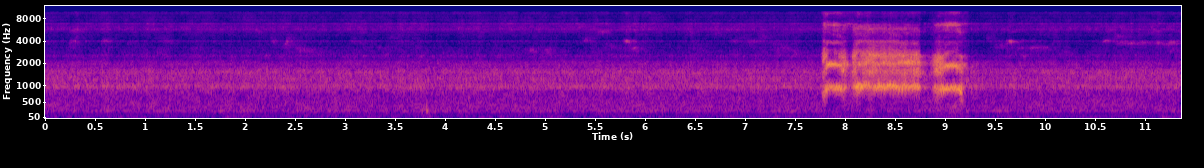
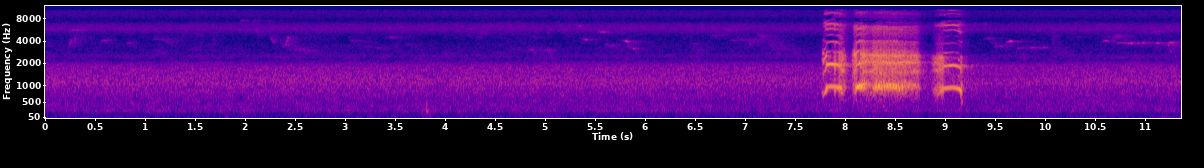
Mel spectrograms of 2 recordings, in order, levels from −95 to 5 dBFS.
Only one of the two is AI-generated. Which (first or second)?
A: first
